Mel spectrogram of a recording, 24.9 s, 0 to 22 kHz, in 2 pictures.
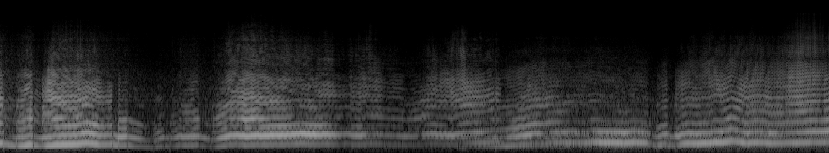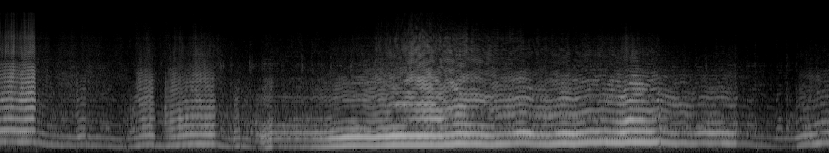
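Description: Piaggio Ape Proto three-wheeler with a swapped-in Triumph 675 inline-three motorcycle engine, driven hard and drifting on snow. The engine note climbs and drops sharply every few seconds with throttle and gear changes.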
